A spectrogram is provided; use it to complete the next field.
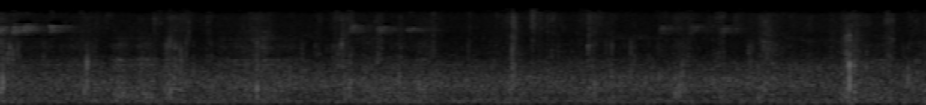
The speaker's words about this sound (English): Walking down a little path now, I'm going over to my tree friend.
